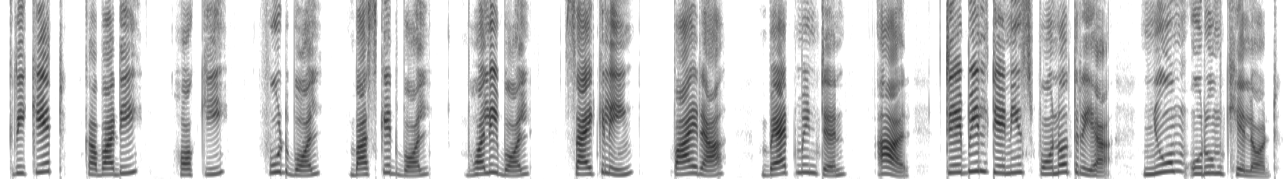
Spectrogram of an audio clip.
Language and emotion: Santali, neutral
